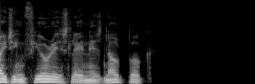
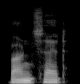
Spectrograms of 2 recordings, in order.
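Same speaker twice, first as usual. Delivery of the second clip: ordinary delivery, nothing marked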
